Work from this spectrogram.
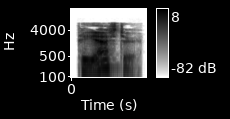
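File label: "piastre", British English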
